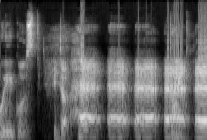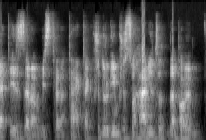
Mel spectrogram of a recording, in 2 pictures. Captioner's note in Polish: śmiech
